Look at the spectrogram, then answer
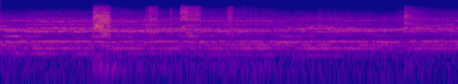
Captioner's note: bat screeching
